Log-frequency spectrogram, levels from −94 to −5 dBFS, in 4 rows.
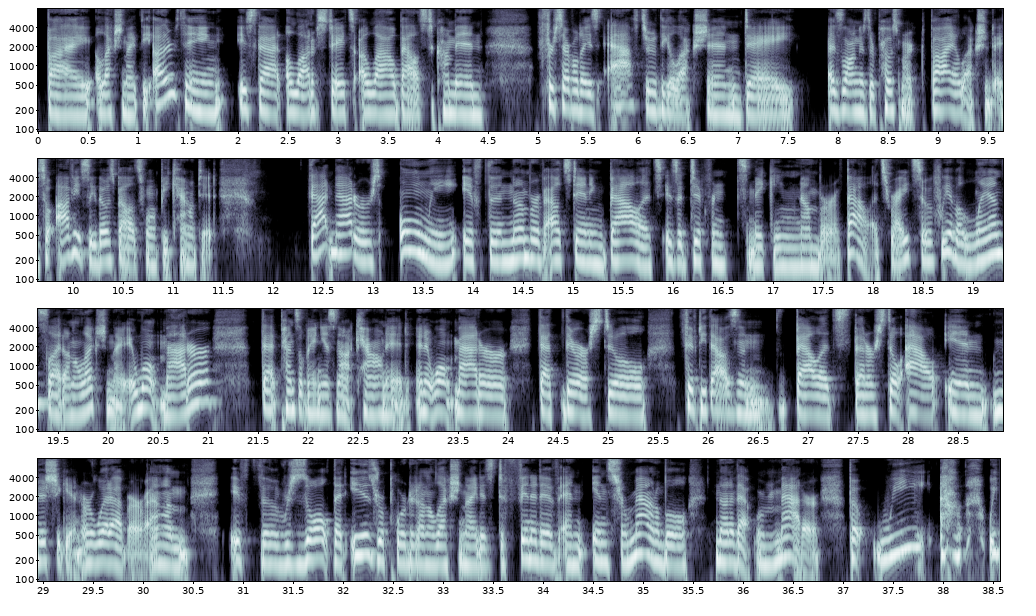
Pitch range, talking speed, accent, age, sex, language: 175-210 Hz, 175 wpm, American, 30-49, female, English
